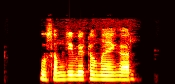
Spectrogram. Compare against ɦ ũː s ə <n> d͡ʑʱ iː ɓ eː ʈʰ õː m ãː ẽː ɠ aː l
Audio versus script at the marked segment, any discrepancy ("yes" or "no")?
yes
